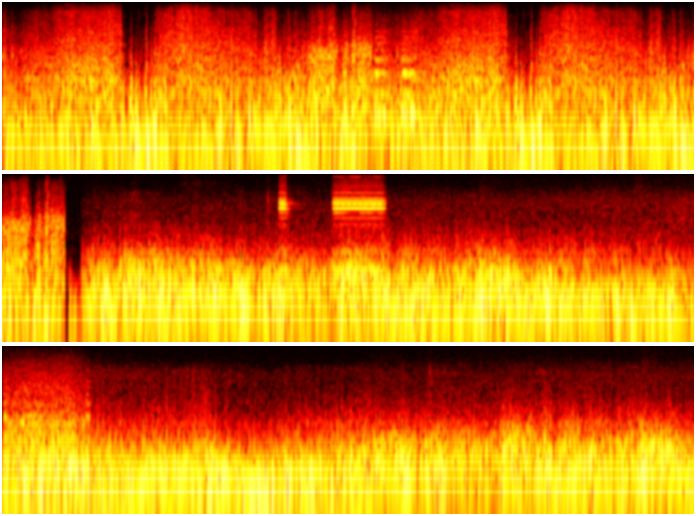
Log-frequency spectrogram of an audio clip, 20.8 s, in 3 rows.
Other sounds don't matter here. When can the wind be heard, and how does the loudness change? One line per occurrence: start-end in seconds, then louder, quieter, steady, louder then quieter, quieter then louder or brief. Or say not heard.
0.0-20.7 steady.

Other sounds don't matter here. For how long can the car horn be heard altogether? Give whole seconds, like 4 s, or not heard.
4 s.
